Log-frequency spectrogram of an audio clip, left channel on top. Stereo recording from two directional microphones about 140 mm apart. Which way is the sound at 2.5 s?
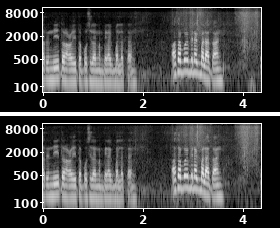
10° right (ahead or behind).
